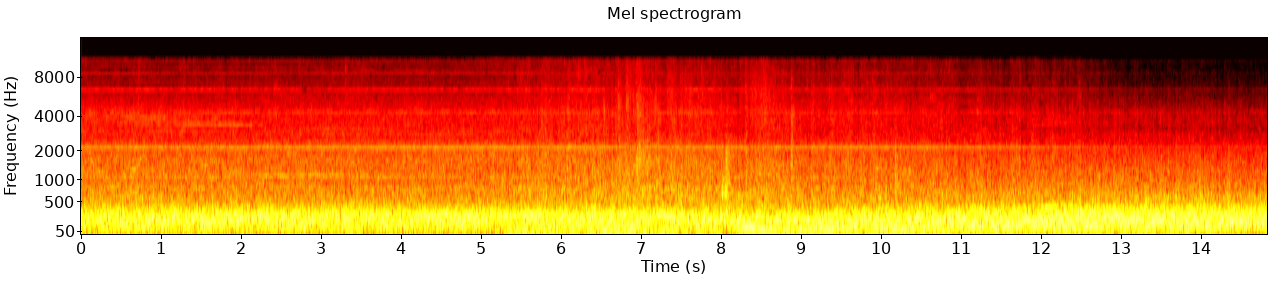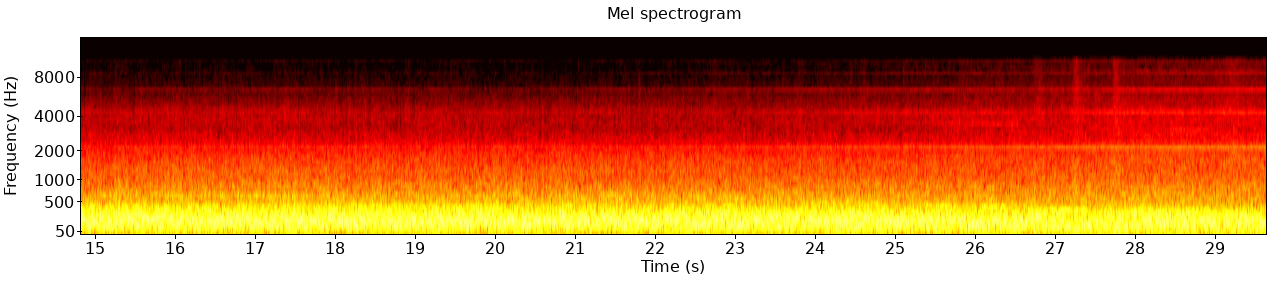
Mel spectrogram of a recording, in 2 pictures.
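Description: Cabin noise of a Boeing 787-8 rolling on the ground, heard beside the wing: the General Electric GEnx turbofans run at a low, steady setting under an even hum, with a thin high tone held throughout.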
